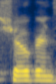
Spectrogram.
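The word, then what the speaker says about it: Sjögren: it up it does it's not spelled like it sounds it when you read it and see it spelled out it looks like a chair from Ikea um it's SJ o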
